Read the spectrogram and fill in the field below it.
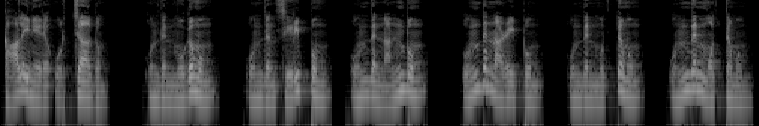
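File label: Tamil male audiobook; voice-over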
